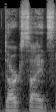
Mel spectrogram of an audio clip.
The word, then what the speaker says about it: Darkseid: And anyway, so Steppenwolf goes back to Darkseid's lackey. Which, by the way, you're right. It is pronounced Darkseid, even though it's spelled Darkseid.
